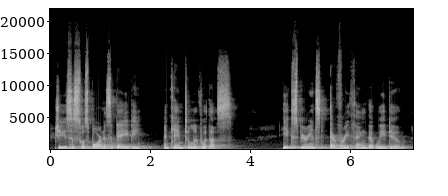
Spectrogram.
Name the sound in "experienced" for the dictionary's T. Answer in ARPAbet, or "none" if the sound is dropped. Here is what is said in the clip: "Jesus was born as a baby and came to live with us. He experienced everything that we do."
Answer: T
